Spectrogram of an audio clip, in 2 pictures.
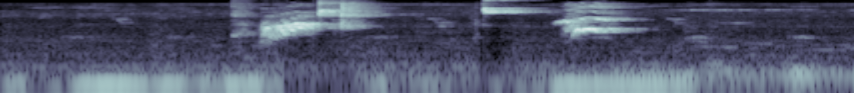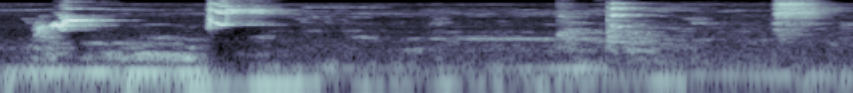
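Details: Lovebird practising the long ngekek trill, here broken into short scratchy, rising and falling chirps spaced about half a second to a second apart, with faint low rumble underneath.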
